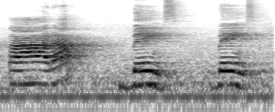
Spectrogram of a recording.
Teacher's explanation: A gente percebe justamente que possui um som aberto em relação à vogal E. Então, a gente vai perceber que a minha sílaba tônica está justamente no finalzinho da minha palavra.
